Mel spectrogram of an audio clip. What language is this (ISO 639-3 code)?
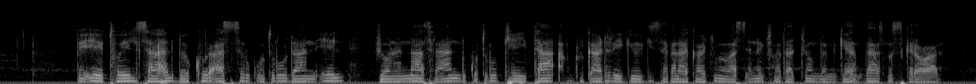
amh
